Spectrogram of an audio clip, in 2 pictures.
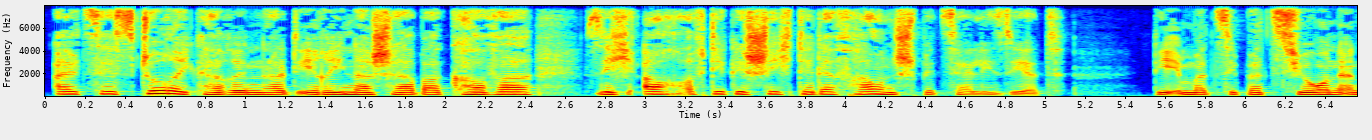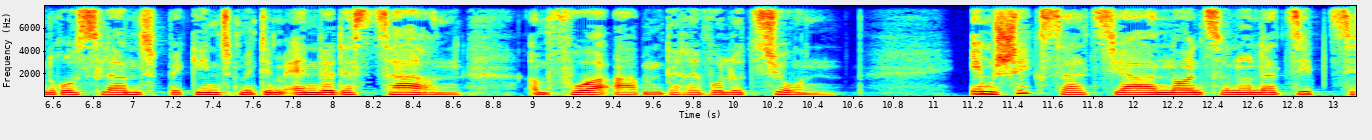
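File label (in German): kommentar, sprecher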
